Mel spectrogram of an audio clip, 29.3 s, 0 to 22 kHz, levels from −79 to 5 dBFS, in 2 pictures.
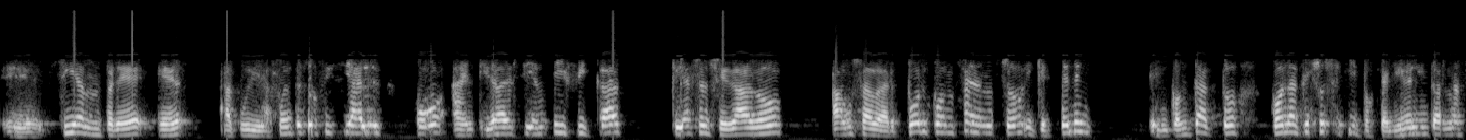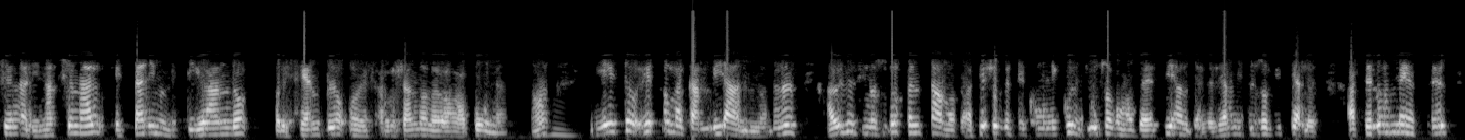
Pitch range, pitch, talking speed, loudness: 155-225 Hz, 195 Hz, 140 wpm, -15 LUFS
